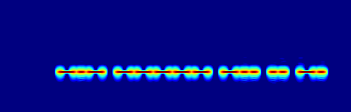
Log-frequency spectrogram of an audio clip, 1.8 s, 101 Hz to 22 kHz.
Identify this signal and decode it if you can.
Morse code, heard as a keyed tone, about 52 wpm, 700 Hz. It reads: K0DIN
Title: USA Call Signs - 5 Characters - Repeated 3x - 50wpm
